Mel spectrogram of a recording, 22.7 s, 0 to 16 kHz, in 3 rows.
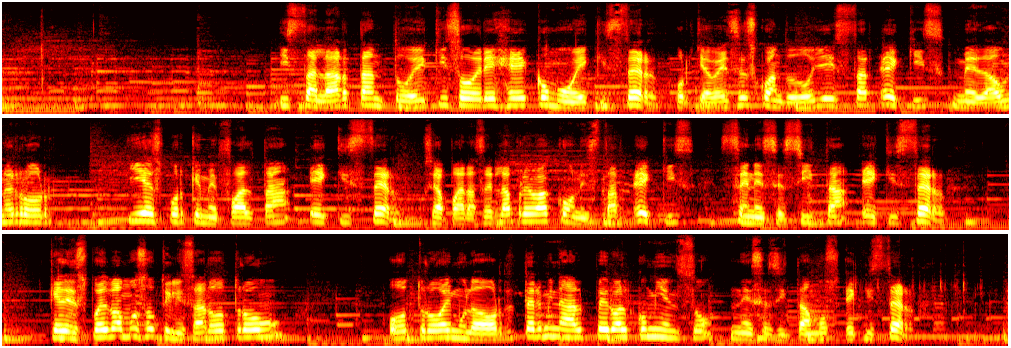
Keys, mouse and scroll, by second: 0.2 Up, 3.2 Up, 4.0 Up, 21.1 Down, 21.3 Down, 21.5 Down, 21.7 Down, 21.8 Down, 22.0 Down, 22.1 Down, 22.3 Down.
